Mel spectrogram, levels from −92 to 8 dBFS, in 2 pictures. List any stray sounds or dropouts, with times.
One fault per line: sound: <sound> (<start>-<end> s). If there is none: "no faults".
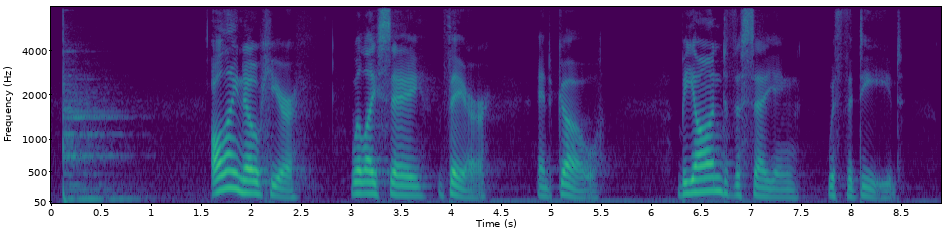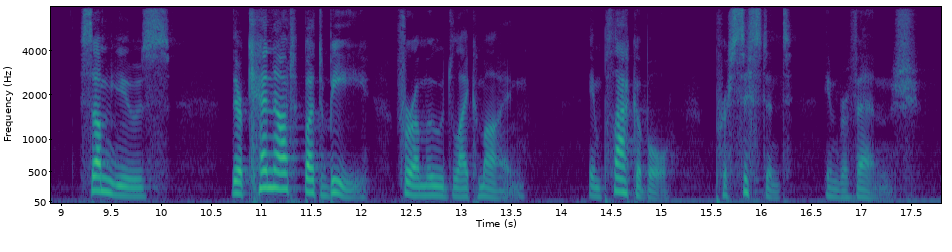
sound: thud (0.1-1.1 s)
